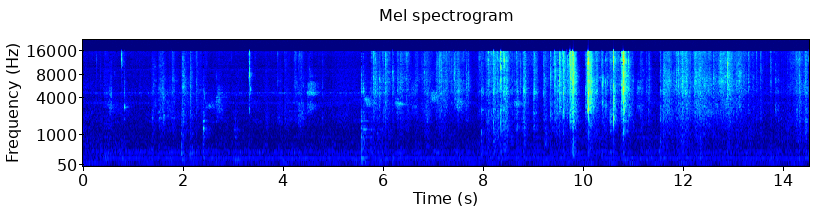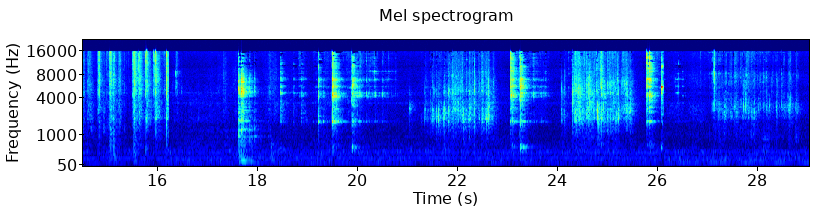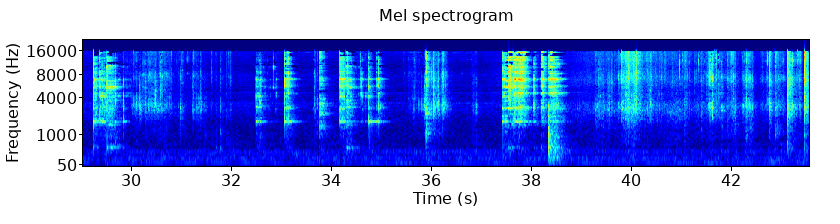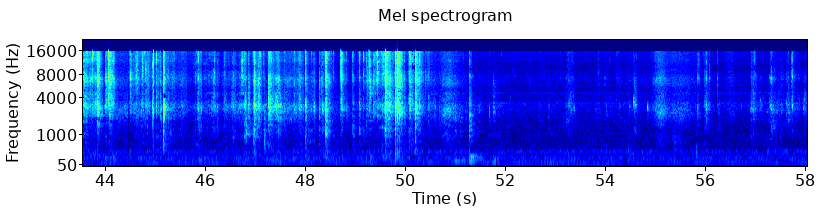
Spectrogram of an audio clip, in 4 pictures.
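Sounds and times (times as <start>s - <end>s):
thin sheets rustling: 10.6s - 15.4s
metal spoon clinking on glass dish: 25.8s - 26.2s.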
